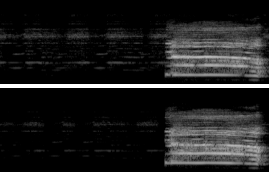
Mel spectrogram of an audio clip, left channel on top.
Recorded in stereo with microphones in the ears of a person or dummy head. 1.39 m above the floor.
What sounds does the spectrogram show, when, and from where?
1.6 s a scream: 50° right (ahead or behind), 1.6 m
